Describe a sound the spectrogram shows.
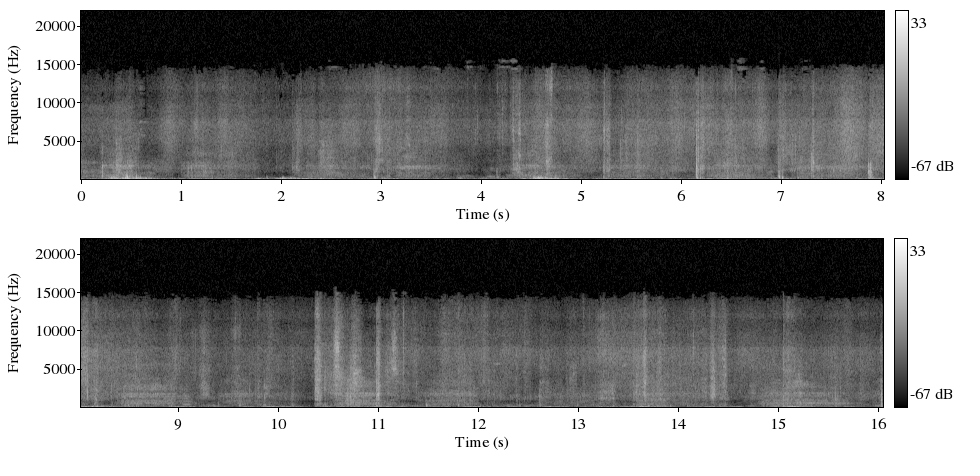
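Footsteps scuff and scrape on rough rock close by.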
